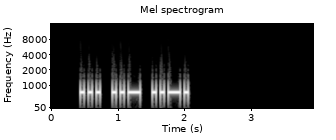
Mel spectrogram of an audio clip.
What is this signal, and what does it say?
Morse code, heard as a keyed tone, about 20 wpm, 700 Hz. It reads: SUF
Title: Build A Word - 3 Letters At A Time - 9-Letter Words - 20wpm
